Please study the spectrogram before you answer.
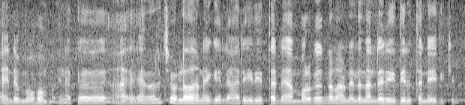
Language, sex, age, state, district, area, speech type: Malayalam, female, 45-60, Kerala, Alappuzha, rural, spontaneous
